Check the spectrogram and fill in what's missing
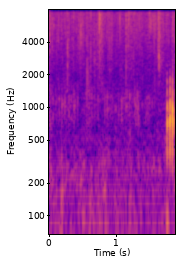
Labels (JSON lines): {"label": "biophony, damselfish", "recorder": "SoundTrap 500"}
